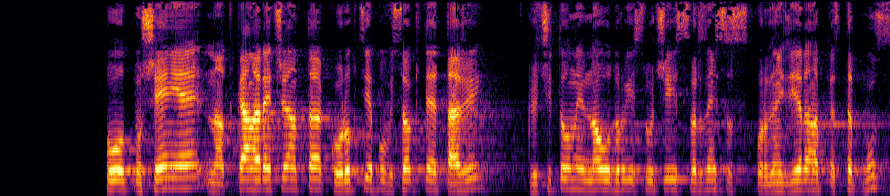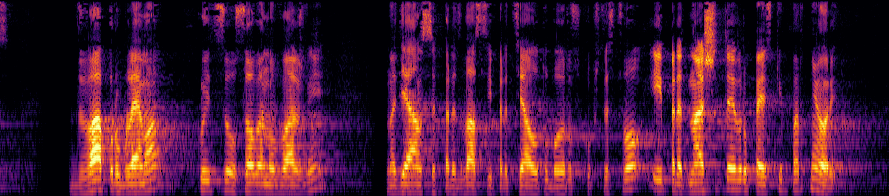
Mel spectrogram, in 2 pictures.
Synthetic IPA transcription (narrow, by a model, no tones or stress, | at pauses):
poːt̪noʃɛniɛnɐt̪ɐ̥kanɐɾɛt͡ʃɛnət̪əkoɾup̚t̪sijəpovisɔki̥t̪ɛːt̪aʒifklʲut͡ʃit̪ɛlˠnoimnɔɡʊd̪ɾuɡislˠut͡ʃəisvɤɾzənisəsoɾɡɐniziɾənəpɾɛst̪ɤpnost̪ | d̪vapɾoblɛməkoit̪o̥səosɔbɛnovaʒni | nɐd̪ʲavəmsɛpɾɛd̪vasipɾɛt̪t̪sʲalˠot̪obɤlˠɡəɾskoːpʃt̪ɛst̪vɔipɾɛt̪naʃi̥t̪ɛːvɾopɛjskipɐɾt̪nʲɔɾḭ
